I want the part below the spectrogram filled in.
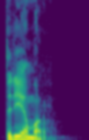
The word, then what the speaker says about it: тремор: Тремор. – Тут есть ударение, оно правое, правильное.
